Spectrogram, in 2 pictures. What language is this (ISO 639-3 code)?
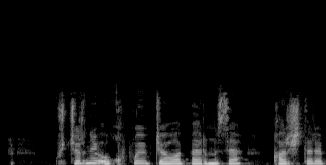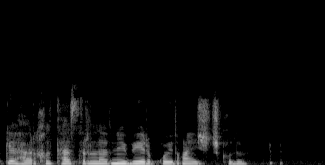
uig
